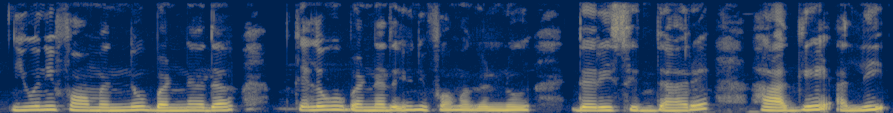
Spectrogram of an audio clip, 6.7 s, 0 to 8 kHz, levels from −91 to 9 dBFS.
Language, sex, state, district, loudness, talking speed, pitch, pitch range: Kannada, female, Karnataka, Bangalore, -15 LUFS, 90 wpm, 230 Hz, 215-255 Hz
